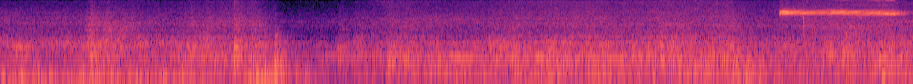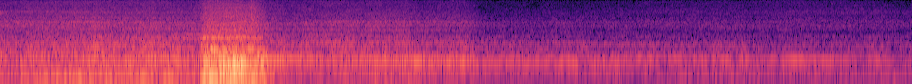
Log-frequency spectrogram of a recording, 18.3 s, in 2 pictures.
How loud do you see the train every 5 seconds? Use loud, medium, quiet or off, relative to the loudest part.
loud, loud, loud, medium.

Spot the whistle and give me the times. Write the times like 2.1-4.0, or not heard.
7.8-9.1.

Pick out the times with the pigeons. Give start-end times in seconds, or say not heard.
9.3-11.8.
